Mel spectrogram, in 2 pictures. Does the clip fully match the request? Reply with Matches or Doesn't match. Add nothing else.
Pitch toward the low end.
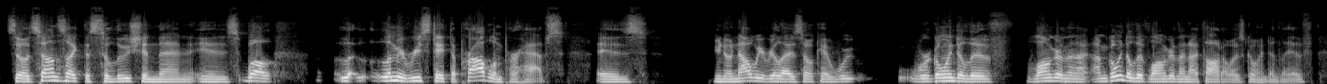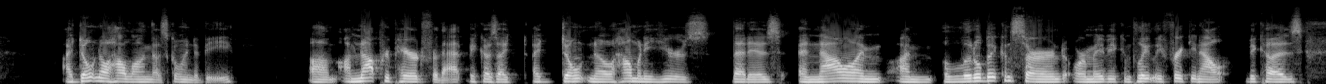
Matches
